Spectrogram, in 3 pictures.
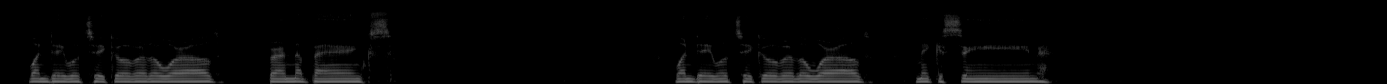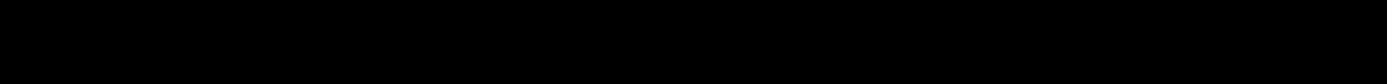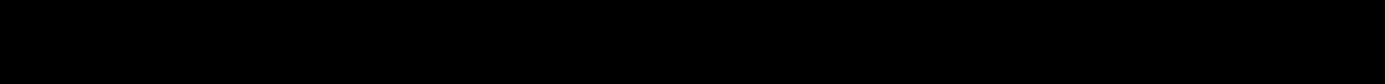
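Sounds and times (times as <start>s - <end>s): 
low verse vocal: 0.3s - 3.9s, 6.8s - 10.5s.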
